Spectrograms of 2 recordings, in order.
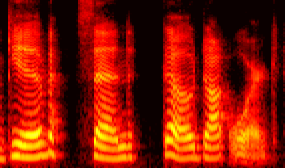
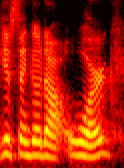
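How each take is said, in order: First: The words come slowly with pauses between. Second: The words run together quickly without breaks. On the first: The speaker calls it right. "I'm going to say it slower" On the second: The speaker calls it wrong. "because I say it so fast"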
